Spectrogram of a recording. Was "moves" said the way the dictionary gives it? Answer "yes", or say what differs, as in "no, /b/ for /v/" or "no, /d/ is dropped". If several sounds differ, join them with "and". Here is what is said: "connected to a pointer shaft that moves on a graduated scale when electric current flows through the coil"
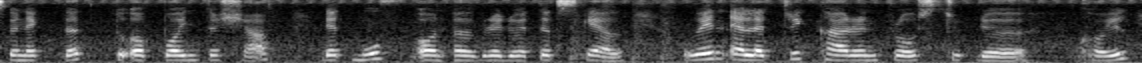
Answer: no, /z/ is dropped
